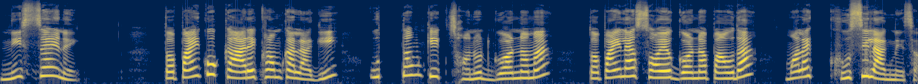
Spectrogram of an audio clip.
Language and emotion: Nepali, disgusted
